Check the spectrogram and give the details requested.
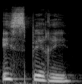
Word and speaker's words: espérer: Il y a 3 fois le son « et » dans « espérer ». Découpons maintenant le verbe « espérer » en syllabes.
